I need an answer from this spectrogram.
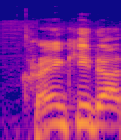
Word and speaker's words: Cranquis: find some hilarity themselves cranky tumblr calm come along and have some fun yep and cranky spelled CRA n Q u is pronounced like the French Marquis of course yes and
